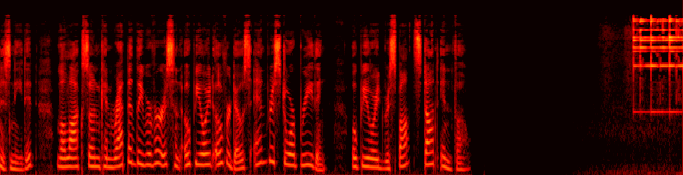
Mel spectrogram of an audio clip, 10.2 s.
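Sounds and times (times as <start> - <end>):
speech: 0.0 - 7.1
bell ringing: 9.5 - 10.2.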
